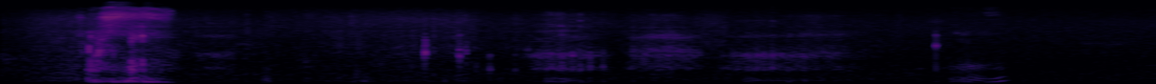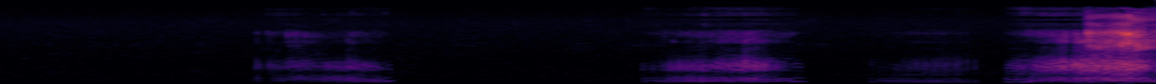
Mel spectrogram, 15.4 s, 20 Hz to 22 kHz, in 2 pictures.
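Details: 3-year-old child with strep throat snoring while asleep: irregular, noisy, harsh and gurgling breaths, snoring usually bad but worse with the throat infection; ENT visit being considered.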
